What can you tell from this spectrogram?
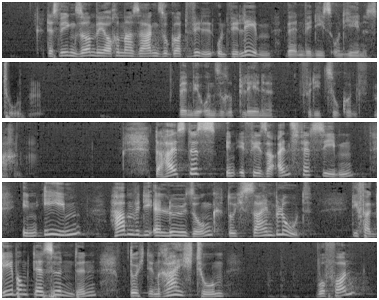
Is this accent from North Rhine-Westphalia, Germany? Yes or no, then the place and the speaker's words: yes; North Rhine-Westphalia, Germany; da merkt man, ich komme aus Nordrhein-Westfalen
